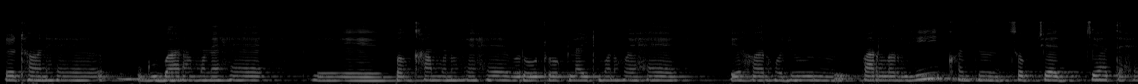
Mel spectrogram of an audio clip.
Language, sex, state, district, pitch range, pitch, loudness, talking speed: Chhattisgarhi, female, Chhattisgarh, Jashpur, 185-190 Hz, 185 Hz, -46 LUFS, 155 wpm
